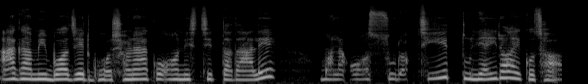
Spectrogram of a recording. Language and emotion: Nepali, fearful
